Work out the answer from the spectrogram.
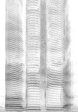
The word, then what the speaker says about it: Alicia: I'm talking to Maggie sound it out and do the syllables when you clap Alicia Alicia how hard is that then I'm then usually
